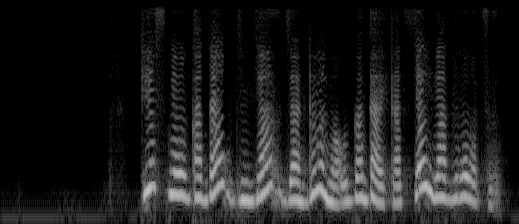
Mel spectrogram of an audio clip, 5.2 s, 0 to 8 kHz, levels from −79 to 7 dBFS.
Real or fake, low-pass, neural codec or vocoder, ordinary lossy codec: fake; 7.2 kHz; codec, 16 kHz, 0.5 kbps, FreqCodec, smaller model; MP3, 64 kbps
